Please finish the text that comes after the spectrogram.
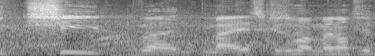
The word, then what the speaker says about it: Ichiban: pseudo il m'a dit on dit pas Ichiban on dit Ichi bun mais excuse-moi maintenant tu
